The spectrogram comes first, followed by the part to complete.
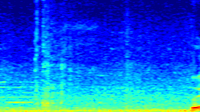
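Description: Steady outdoor background noise with no distinct event, an even hiss and rumble of open-air ambience.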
